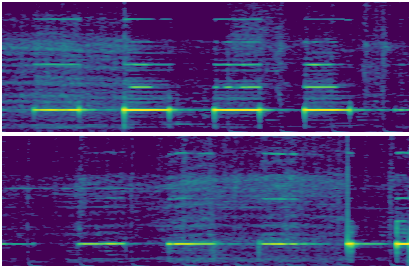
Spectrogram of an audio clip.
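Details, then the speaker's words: Ultrasonic leak detector sound generator placed inside a walk-in cooler: a high, piercing tone in uneven pulses, strong then fading, possibly escaping past the door; seals or freeze-up at the top of the cooler suspected. Ultrasonic tone leaking past cooler door seal. "right you know you could be having some issues with the seals maybe you got freeze up going on around the top of your cooler"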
